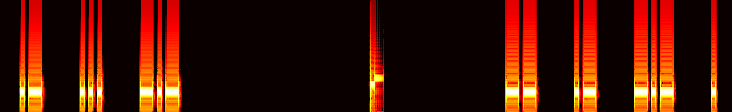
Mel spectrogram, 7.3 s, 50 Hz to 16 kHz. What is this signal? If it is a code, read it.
Morse code, heard as a keyed tone, about 28 wpm, spaced as for 16 wpm, 700 Hz. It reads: ASK MAKE
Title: 3x Character Spacing - Top 300 Words - 28wpm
